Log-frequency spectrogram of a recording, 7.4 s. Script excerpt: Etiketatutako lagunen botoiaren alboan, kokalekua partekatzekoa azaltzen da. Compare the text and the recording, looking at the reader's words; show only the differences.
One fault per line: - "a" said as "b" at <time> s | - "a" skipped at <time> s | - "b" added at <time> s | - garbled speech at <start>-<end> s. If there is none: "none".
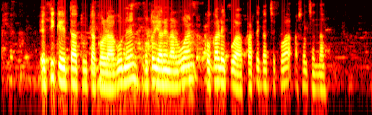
none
